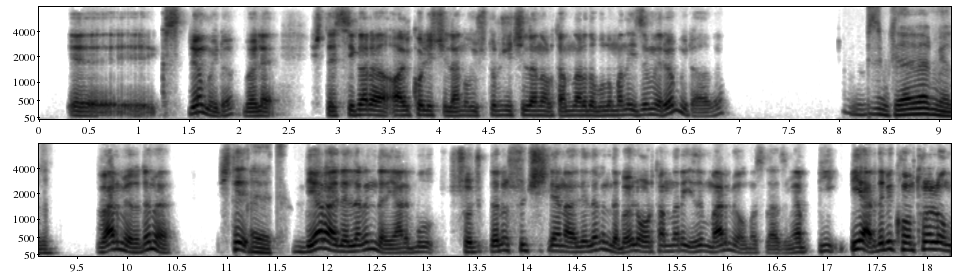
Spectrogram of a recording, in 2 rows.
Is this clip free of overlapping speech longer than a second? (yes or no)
yes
